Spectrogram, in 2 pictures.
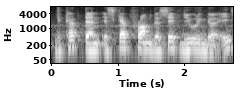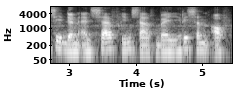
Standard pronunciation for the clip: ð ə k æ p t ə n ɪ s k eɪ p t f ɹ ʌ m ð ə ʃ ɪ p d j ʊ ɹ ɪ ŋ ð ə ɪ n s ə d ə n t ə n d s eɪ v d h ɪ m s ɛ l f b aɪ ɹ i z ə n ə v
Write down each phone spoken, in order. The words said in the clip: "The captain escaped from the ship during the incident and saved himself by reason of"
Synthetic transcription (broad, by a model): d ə k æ p t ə n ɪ s k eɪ p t f ɹ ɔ m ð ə s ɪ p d j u ɹ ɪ ŋ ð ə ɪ n s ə d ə n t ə n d s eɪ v h ɪ m s ɛ l f b aɪ ɹ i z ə n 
